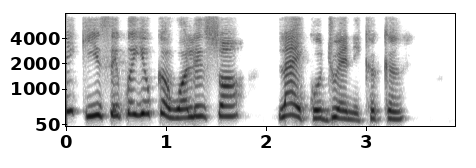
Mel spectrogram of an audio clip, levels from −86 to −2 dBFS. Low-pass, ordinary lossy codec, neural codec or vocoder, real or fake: 7.2 kHz; none; codec, 24 kHz, 0.9 kbps, DualCodec; fake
